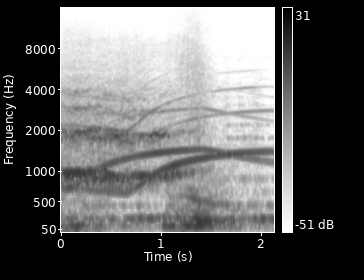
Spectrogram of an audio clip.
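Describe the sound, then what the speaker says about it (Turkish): An ambulance siren sounds loud and close, a wavering rising and falling electronic tone heard alone without voices. "Ambulans çağırmalıyız."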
